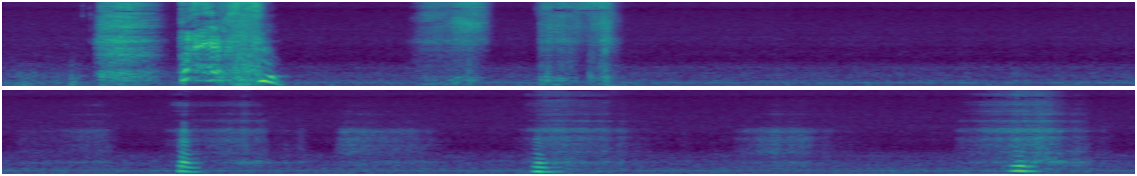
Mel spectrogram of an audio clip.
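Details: Person with a cold, sneezing and sniffling all day, nose irritated: four forceful sneezes in quick succession, then several softer sniffs and nasal snorts in a quiet room; sneezing fit.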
